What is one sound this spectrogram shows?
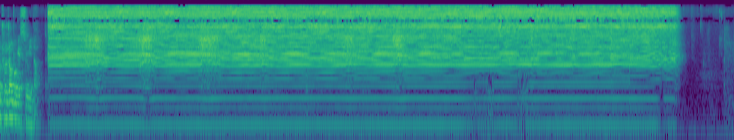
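Electric hair clippers buzz steadily, close by.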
